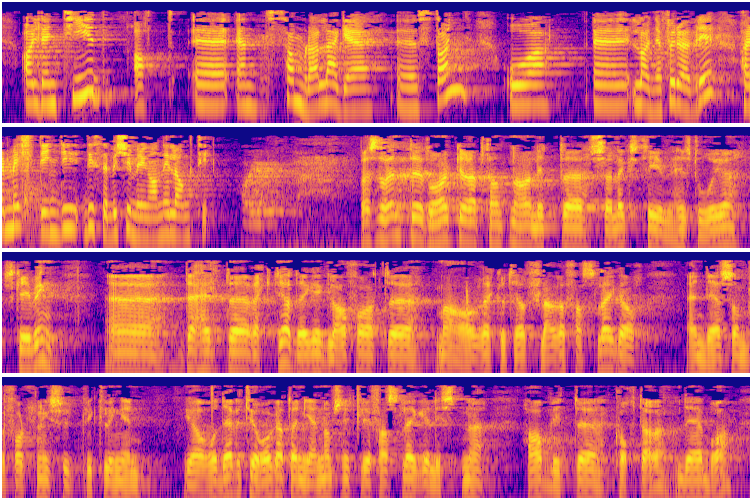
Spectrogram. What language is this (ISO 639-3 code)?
nob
